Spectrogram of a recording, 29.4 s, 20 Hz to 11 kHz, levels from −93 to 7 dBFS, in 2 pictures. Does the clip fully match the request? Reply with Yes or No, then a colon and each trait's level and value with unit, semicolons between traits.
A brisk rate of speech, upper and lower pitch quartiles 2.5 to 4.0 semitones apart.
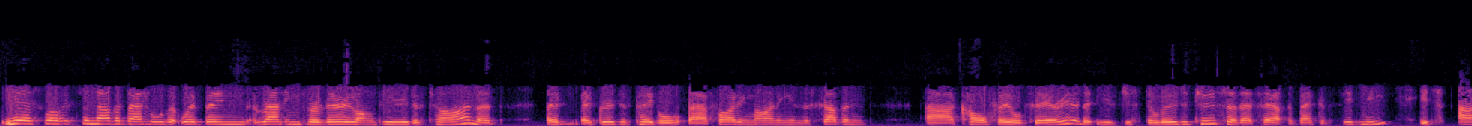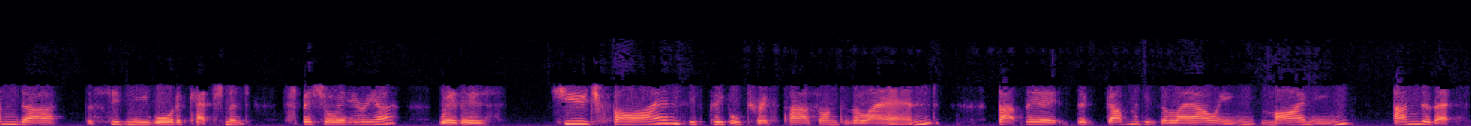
No: average, 140 wpm; average, 2.9 semitones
